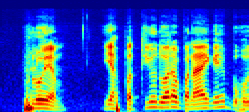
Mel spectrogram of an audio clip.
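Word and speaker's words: phloem: इसमें मुख्य बात यह है कि 'P' का अर्थ फ्लोएम और 'F' का अर्थ भोजन है ( फ्लोएम में इसका उच्चारण 'Ph' की तरह होता है)।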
